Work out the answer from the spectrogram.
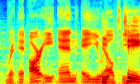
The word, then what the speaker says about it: Renault: R E N A U L T T. Yeah. Is that Is it pronounced that or is it pronounced It's pronounced Renault.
